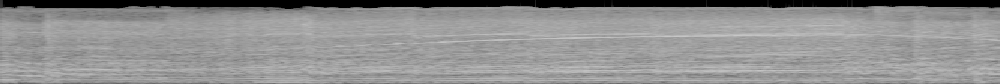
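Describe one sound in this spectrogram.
A racing car engine screams at high revs, rising in pitch through each gear and dropping sharply at each gear change.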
